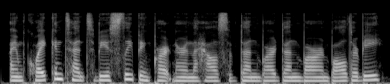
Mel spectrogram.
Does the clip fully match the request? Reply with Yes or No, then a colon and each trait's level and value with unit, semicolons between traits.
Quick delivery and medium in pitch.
Yes: fast, 260 wpm; medium, 175 Hz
